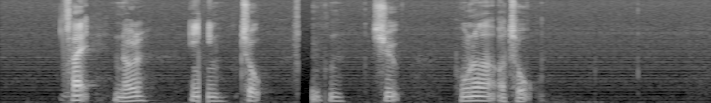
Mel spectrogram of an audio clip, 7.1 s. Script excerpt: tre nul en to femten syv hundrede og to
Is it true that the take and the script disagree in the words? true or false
false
